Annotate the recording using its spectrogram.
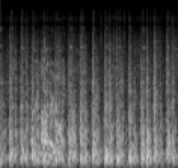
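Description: Hand ratchet clicking in a quick, uneven run as it is swung back and forth on a socket and extension, tightening a rear shock absorber's mounting bolt.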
